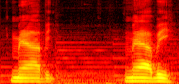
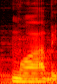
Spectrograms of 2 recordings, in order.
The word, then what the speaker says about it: Moabi: Meabi, como se pronuncia. Moabi.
